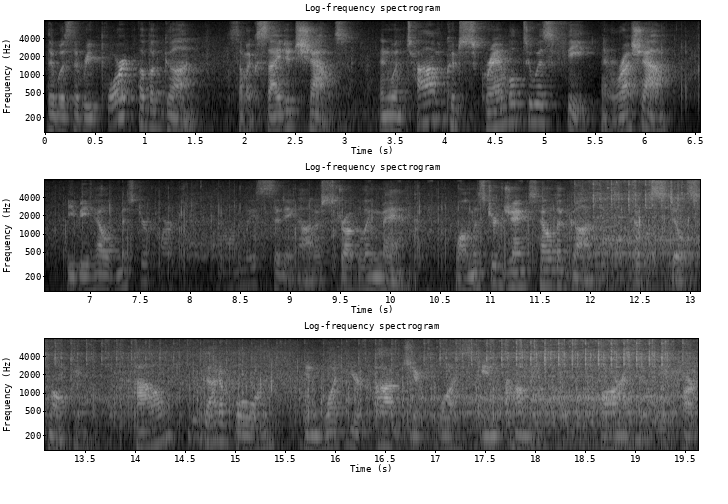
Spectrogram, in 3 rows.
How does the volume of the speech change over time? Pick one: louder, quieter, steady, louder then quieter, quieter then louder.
steady.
